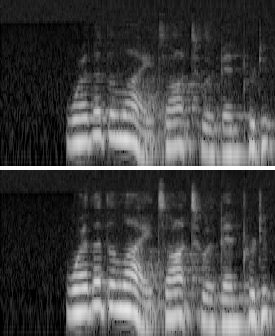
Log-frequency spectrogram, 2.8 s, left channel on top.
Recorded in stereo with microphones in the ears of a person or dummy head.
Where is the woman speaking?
50° right (ahead or behind), 1.6 m.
